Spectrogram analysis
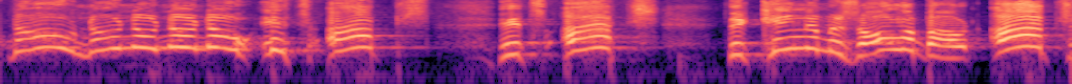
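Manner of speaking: high-pitched mock protest; acted-out refusal to hear it; insistent objection. Acts out insistent objection to suffering.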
